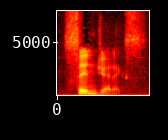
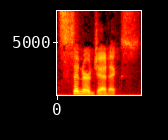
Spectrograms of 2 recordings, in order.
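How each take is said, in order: First: The middle 'er' syllable is dropped from the word. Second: All syllables are said, including the middle 'er'. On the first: The speaker calls it wrong. "she screwed up" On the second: The speaker calls it right. "like it's spelt and it's pronounced"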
